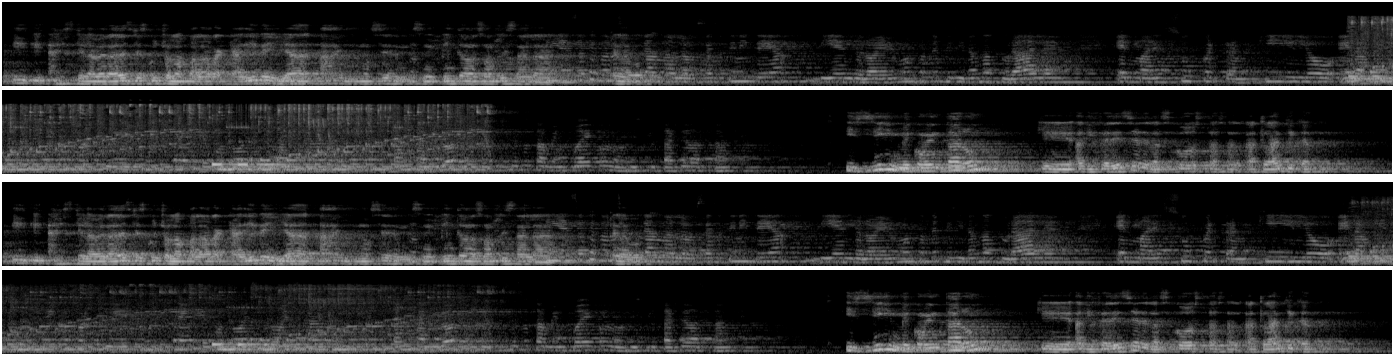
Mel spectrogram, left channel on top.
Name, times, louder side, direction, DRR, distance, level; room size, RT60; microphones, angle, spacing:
voice 1, 0.1-5.5 6.1-6.4 22.4-23.8 24.3-27.0, equal, 35° right, 0 dB, 2.3 m, -27 dB
voice 2, 3.9-4.5 4.9-21.2, equal, 20° right, 0 dB, 2.5 m, -38 dB
sound 1, 13.4-18.8, left 3 dB, 90° left, 2.2 m, -31 dB
29.0 x 28.5 x 5.4 m, 2.2 s
head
